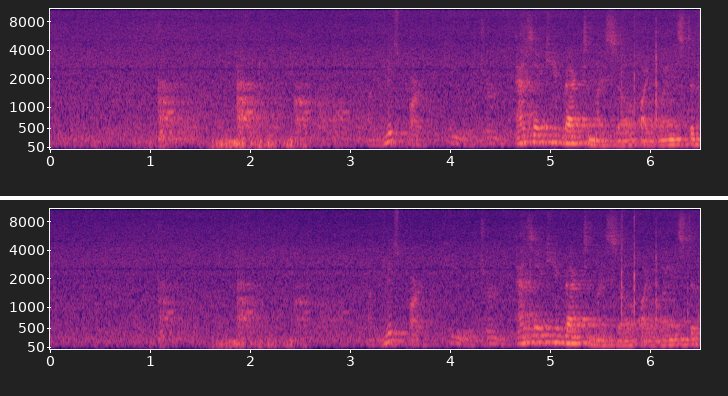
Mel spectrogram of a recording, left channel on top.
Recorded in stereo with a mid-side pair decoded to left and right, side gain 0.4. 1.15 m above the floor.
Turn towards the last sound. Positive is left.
turn(degrees=60)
